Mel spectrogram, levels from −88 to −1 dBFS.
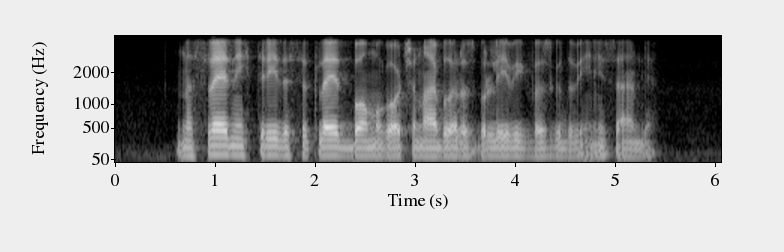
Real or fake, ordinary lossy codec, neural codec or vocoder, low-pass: real; Opus, 64 kbps; none; 3.6 kHz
